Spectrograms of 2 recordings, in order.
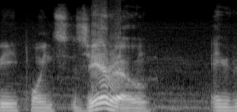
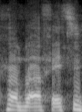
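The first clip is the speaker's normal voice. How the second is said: laughing; 5 semitones higher, 3 dB louder than usual. Real, not acted. Laughs about his Dutch accent.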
